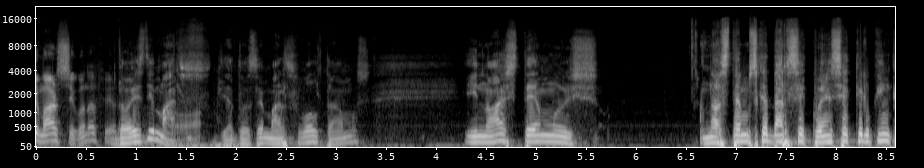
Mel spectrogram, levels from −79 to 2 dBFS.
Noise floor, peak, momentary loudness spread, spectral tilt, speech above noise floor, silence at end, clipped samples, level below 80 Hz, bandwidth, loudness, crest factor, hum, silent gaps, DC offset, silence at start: -57 dBFS; -8 dBFS; 15 LU; -5.5 dB/octave; 34 dB; 0 s; under 0.1%; -36 dBFS; 16.5 kHz; -23 LUFS; 16 dB; none; none; under 0.1%; 0 s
